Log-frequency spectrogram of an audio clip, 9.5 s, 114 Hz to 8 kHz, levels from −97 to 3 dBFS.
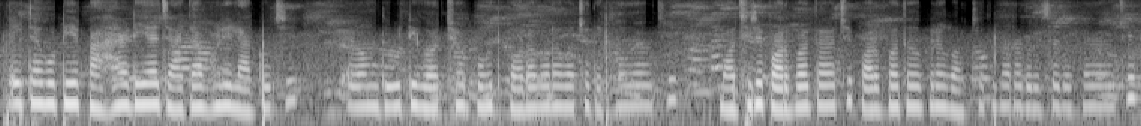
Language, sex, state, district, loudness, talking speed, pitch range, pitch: Odia, female, Odisha, Khordha, -18 LUFS, 150 wpm, 210-230 Hz, 220 Hz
